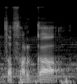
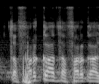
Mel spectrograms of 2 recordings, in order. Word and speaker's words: تفرقہ: ہے، اسی طرح سے تفرقہ جو ہم کہتے ہیں اس کا درست تلفظ جو ہے وہ تفرقہ ہے، یعنی فاعل۔ جی ہاں، یعنی بالعموم اس کو تفرقہ فعول کے وزن پر بولا جاتا ہے، تو ایسا نہیں ہے، بلکہ تفرقہ فاعل، تفرقہ علم۔ تو جب بھی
